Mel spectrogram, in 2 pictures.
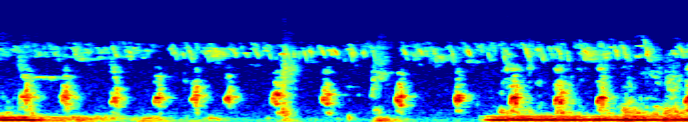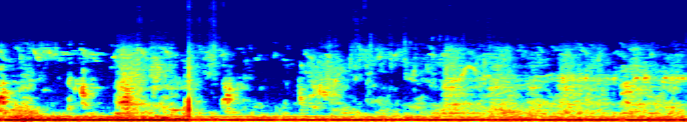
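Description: A bird calling in a rapid run of short, repeated calls, about three a second, over a steady low hum. The hum drops out just after the start and comes back after about five seconds.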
